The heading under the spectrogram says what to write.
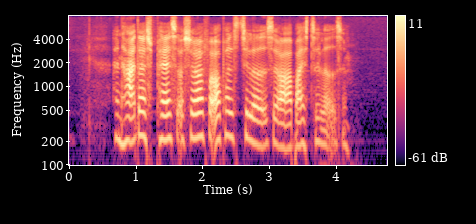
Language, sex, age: Danish, female, 24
